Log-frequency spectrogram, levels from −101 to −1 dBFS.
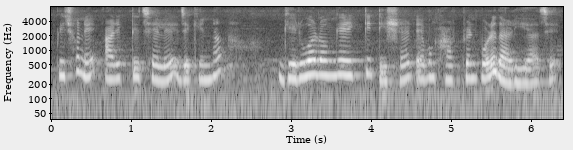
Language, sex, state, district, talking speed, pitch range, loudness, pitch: Bengali, female, Tripura, West Tripura, 140 wpm, 245-300 Hz, -17 LUFS, 265 Hz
